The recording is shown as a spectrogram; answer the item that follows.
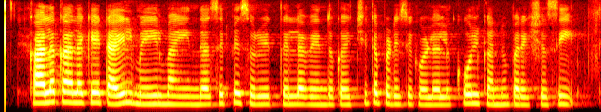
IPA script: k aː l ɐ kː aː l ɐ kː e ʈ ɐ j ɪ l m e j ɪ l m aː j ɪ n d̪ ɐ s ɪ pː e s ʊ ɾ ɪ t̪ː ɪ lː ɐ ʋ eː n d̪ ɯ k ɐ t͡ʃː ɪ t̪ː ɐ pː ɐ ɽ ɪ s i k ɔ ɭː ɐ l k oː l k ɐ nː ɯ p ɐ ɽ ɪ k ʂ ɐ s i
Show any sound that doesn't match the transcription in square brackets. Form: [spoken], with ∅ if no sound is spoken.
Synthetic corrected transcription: k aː l ɐ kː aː l ɐ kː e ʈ ɐ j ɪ l m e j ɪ l m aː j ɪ n d̪ ɐ s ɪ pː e s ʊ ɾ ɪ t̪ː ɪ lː ɐ ʋ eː n d̪ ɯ k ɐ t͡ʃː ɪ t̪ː ɐ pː ɐ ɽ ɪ s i k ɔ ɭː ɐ l k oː l k ɐ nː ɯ p ɐ [ɾ] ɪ k ʂ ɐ s i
